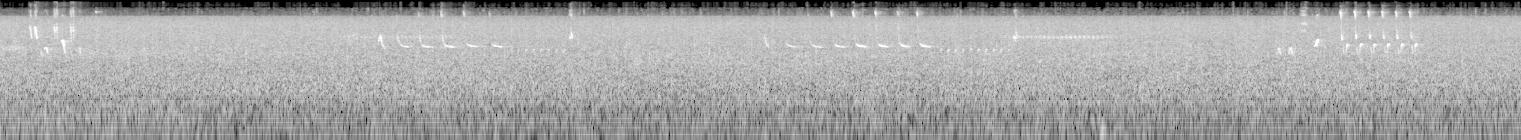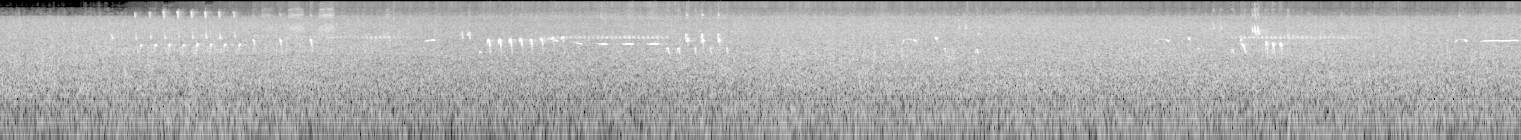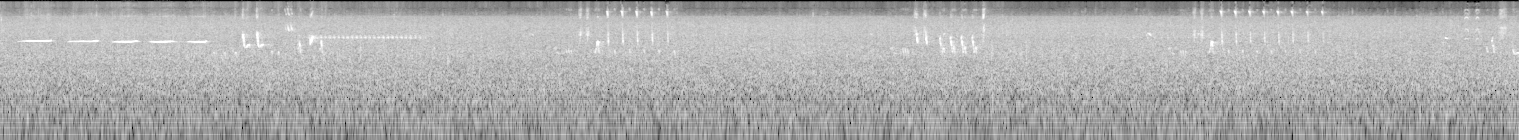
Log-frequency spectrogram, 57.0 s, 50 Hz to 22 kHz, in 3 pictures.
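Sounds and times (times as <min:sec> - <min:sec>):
river water rushing: 0:00.0 - 0:57.0
birds singing: 0:00.4 - 0:01.1, 0:20.7 - 0:43.4.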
